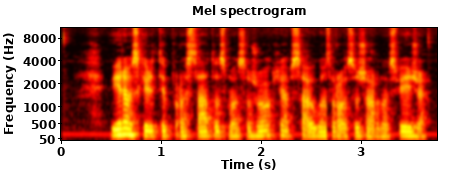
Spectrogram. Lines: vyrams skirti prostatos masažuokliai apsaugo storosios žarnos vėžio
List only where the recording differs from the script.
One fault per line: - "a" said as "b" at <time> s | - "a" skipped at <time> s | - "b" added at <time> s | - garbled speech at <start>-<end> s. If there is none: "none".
none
